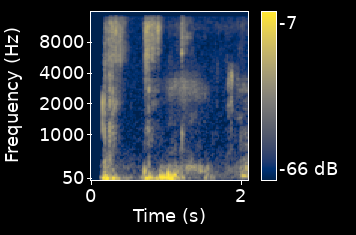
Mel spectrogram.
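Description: Boots crunching on packed snow and ice, a couple of short crunchy steps with dull low thuds, the first near the start and another around one second in.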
